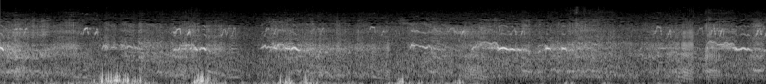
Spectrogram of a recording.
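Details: Feeding at a white stork nest in Mladé Buky, Czech Republic, on 20 June 2022, two beaks being fed: thin squeaky calls repeated every second or so over steady outdoor background, with scattered low knocks.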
